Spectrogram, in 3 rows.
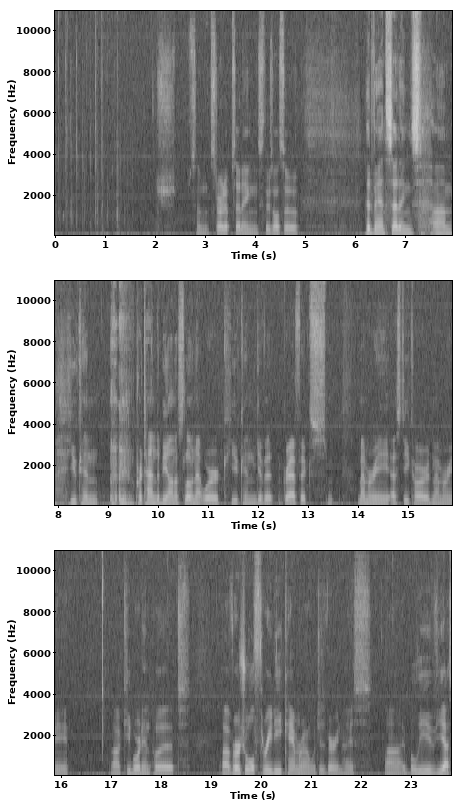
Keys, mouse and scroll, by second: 0.0-1.9 typing, 4.9 click, 6.8 click, 8.3 click, 9.8 click, 11.6 click, 17.4 click, 22.4 click, 23.5 click.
